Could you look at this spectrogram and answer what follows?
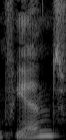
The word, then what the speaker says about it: Fiennes: Fiennes, Fiennes.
